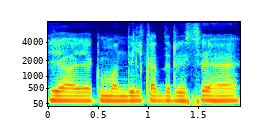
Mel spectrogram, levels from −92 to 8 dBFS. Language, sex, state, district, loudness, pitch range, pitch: Hindi, male, Jharkhand, Garhwa, -14 LUFS, 120-125 Hz, 125 Hz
